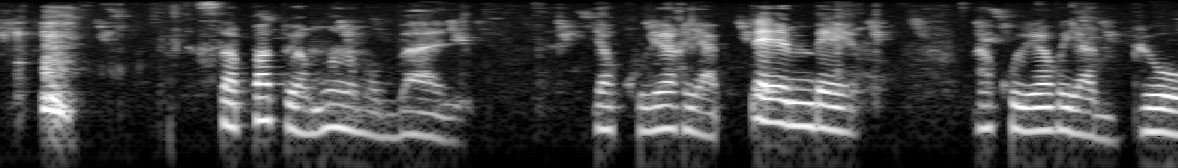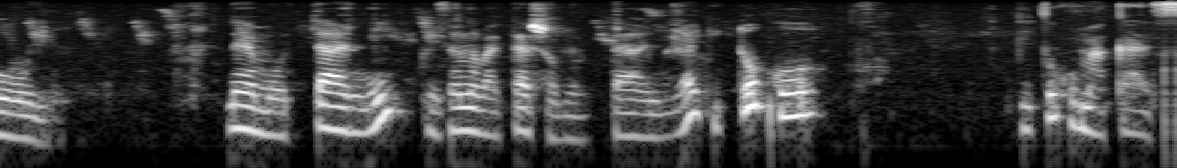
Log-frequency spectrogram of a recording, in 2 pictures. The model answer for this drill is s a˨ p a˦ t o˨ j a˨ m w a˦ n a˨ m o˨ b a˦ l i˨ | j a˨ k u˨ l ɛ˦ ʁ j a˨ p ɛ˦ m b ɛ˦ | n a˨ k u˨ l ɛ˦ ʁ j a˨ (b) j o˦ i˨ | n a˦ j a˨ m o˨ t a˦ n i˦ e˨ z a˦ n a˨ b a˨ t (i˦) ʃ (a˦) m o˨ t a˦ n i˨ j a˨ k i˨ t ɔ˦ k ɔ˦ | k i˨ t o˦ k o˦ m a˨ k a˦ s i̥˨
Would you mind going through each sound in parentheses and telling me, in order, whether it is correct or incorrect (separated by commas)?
correct, incorrect, incorrect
